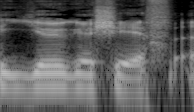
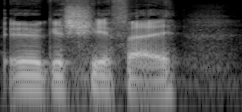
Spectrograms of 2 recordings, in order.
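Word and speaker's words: Yirgacheffe: So more commonly, Urgeschef is how that one's said, but I think the closest approximation we could find to the proper pronunciation of it is like Urgeschefe.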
